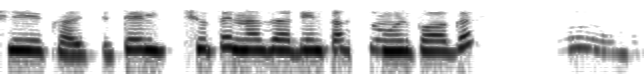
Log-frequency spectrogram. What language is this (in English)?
Kashmiri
